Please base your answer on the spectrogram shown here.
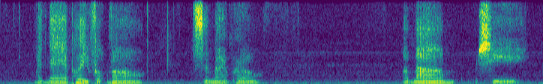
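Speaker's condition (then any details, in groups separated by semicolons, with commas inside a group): Myasthenia gravis; major emergency surgery, no cure; lungs collapsed while hospitalized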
